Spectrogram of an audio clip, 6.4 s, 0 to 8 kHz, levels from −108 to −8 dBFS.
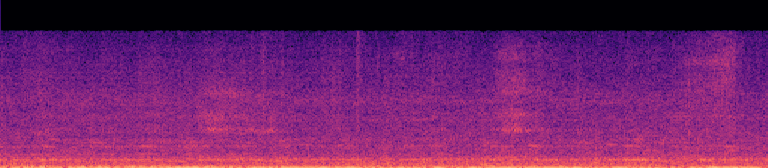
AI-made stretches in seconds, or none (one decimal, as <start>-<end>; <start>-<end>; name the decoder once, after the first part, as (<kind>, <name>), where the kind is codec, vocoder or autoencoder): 0.0-2.9 (autoencoder, DAC-VAE)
